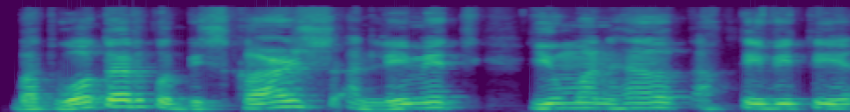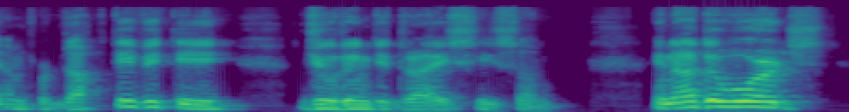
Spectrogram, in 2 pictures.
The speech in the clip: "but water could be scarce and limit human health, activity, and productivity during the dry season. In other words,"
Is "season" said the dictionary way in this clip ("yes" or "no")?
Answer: no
